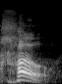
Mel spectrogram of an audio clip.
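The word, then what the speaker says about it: ὁ: And when you have the diacritical mark above, see, singular masculine nominative case, it's got an O with the diacritical mark. That's an H sound. Ho. That's masculine.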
